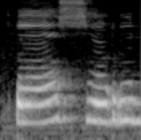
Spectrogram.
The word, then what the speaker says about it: pássaro: Pássaro, nós temos aqui o acento agudo no pá. Então, é proparoxítona, porque a antepenúltima sílaba é a mais forte.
